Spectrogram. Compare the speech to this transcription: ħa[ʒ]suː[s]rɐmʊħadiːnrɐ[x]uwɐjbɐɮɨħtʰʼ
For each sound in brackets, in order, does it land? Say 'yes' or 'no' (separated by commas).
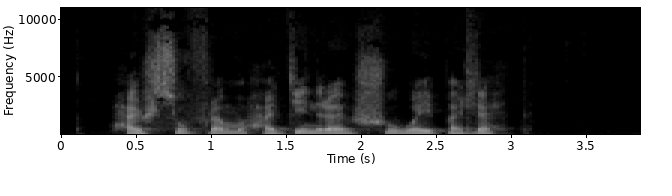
yes, no, no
